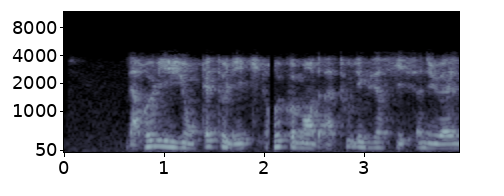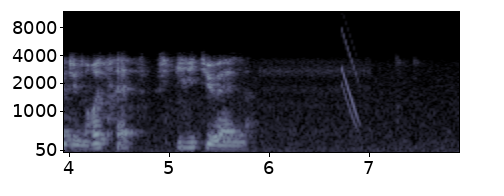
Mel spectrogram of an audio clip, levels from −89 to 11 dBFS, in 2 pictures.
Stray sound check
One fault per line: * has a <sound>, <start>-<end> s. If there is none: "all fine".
* has a dropout, 2.0-2.1 s
* has a chirp, 6.7-6.9 s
